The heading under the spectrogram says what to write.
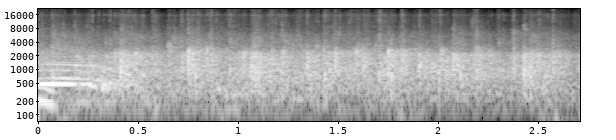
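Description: An audience claps steadily in a dense, even wash of applause for a man called to the front, holding at a fairly constant level for a few seconds, with a brief tonal sound at the very start.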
